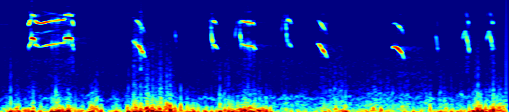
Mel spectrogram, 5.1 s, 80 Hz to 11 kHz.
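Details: Osprey pair at a nest in the Finger Lakes, on 12 May 2021 in the afternoon, reacting to intruders flying overhead; a rapid series of sharp, downslurred whistled alarm notes, some paired, over loud low wind rumble.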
